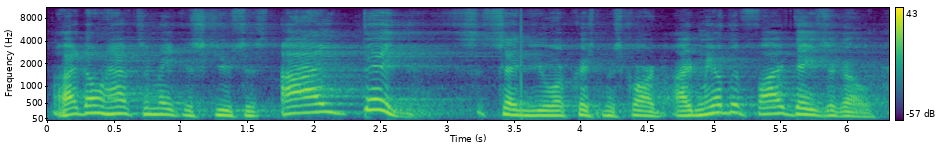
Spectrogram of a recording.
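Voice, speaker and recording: Echoey live hall, higher-pitched mellow male voice, actor as exasperated henpecked husband, wisecracking, argumentative, old-time radio comedy. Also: expressive, unhurried.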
